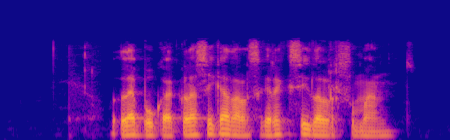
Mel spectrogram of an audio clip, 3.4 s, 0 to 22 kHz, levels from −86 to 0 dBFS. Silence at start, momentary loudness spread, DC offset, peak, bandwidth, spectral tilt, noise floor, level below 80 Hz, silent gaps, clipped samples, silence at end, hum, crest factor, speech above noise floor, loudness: 0.85 s; 9 LU; under 0.1%; -2 dBFS; 8 kHz; -5.5 dB/octave; -60 dBFS; -56 dBFS; none; under 0.1%; 0.45 s; none; 20 dB; 38 dB; -22 LUFS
